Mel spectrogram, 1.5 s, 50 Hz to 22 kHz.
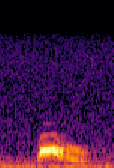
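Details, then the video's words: A Eurasian Eagle-Owl gives one deep, resonant hoot that swells quickly, then slides lower and fades over about half a second against a faint low hum. Such hoots carry up to 4 km on still nights. "Its deep hoo-hoo can be heard up to 4 km away on a still night echoing across valleys and cliffs."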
